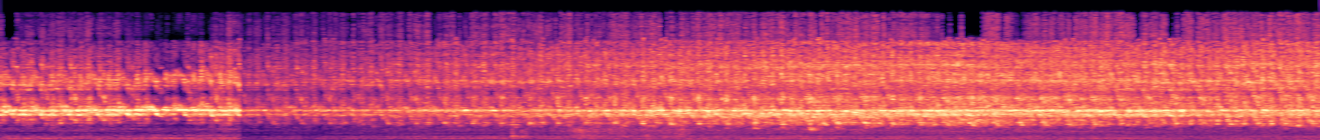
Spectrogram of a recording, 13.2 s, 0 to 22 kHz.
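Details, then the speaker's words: 1987 Toyota Tercel wagon at idle: steady high-pitched belt squeal since water pump replacement; alternator won't stay in place, so the belt loses tension over time and slips, needing constant retensioning. "one thing find that belt squeal it's been doing that since i replaced the water pump what the issue is is the alternator can't seem to just stay one in one place so i have to constantly add tension to it and it just squeals because it gets loose over time"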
